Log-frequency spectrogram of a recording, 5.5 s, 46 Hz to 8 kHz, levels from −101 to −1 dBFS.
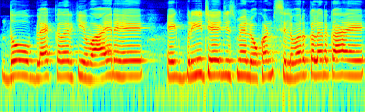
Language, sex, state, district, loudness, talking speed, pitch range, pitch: Hindi, female, Maharashtra, Mumbai Suburban, -14 LUFS, 165 wpm, 235-250 Hz, 245 Hz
